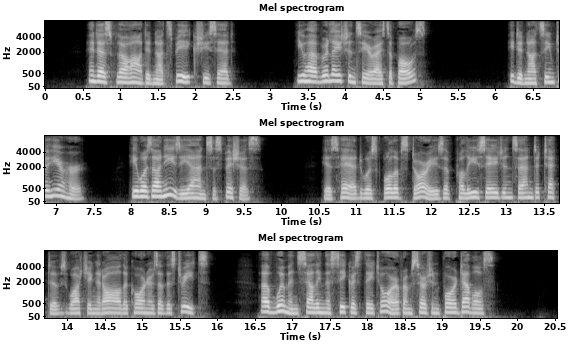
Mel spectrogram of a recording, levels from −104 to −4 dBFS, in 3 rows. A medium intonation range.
Yes: average, 3.7 semitones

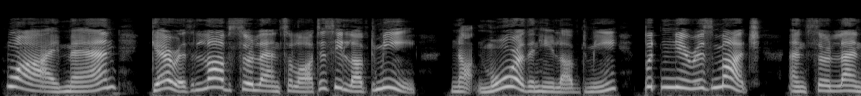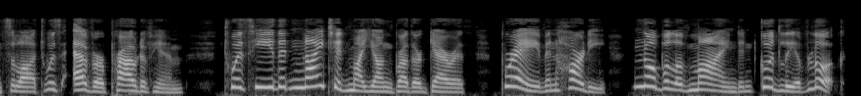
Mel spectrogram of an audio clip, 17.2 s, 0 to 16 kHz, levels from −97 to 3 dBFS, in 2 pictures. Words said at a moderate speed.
Yes: average, 160 wpm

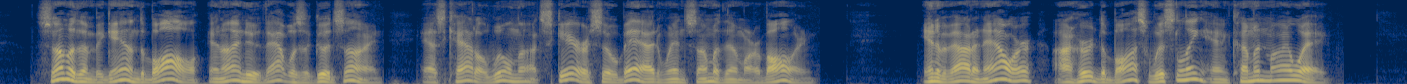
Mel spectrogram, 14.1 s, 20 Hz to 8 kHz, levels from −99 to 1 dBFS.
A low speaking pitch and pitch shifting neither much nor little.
No: low, 120 Hz; wide, 8.2 semitones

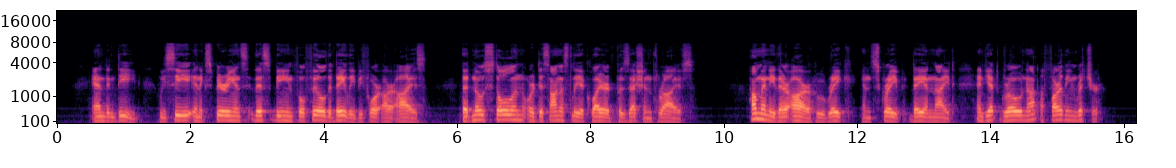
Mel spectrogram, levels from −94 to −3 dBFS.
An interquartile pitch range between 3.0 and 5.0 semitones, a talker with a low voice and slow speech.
No: average, 3.5 semitones; low, 120 Hz; average, 150 wpm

